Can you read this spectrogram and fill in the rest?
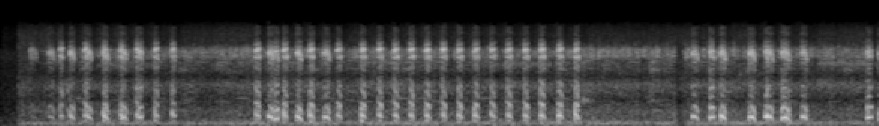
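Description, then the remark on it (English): A northern cricket frog calls with sharp, dry clicks repeated steadily several times a second, in long trains broken by brief pauses, loud and insistent with no voices. “Well, let's take a listen to the I think we have that, the northern cricket frog. Let's take a listen to that real quick.”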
